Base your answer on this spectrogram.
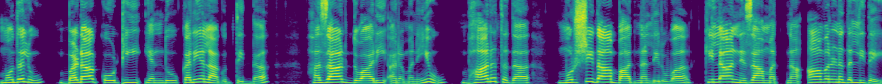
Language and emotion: Kannada, neutral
